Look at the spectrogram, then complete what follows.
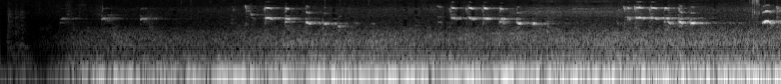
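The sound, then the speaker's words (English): Thin, sharp chirping calls from an immature bald eagle come in short repeated bursts, clear, over a steady low rumble of wind or outdoor noise. “Just that little sharp chirping almost.”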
